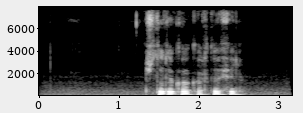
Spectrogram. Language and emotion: Russian, neutral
